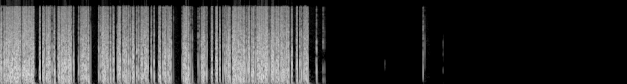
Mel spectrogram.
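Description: Loud, harsh burst of static on the audio line, chopped by short dropouts, that cuts off abruptly about three seconds in to dead silence, with one faint click about a second later.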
